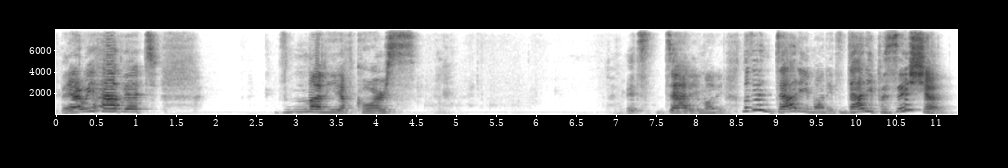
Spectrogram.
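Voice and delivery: loud, exasperated outburst; annoyed rant. Real, not acted. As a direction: vent at it, hitting daddy hard.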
